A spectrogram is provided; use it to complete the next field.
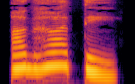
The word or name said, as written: ಅಘಾತಿ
